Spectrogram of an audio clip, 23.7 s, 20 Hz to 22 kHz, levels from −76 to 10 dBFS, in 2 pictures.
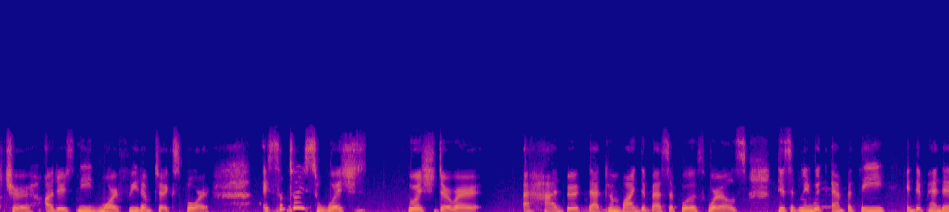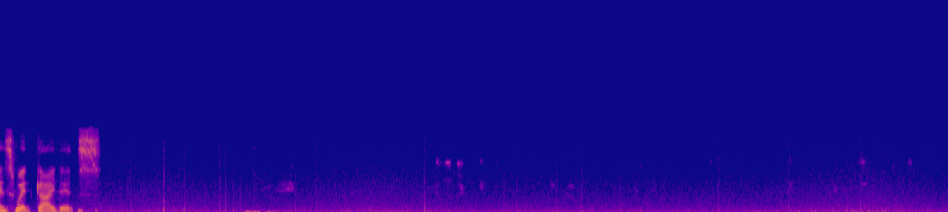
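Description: Speech, recorded through call microphone processing, with nothing above 8 kHz. Gain pumping runs through the whole clip. The swing is roughly 15 dB. Loud and soft passages sit close together, so the sound feels squashed. The likely cause is microphone gain set far too high, with a fast limiter pulling it down on every peak. The room noise sits about 43 dB below the speech.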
